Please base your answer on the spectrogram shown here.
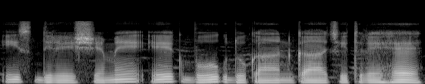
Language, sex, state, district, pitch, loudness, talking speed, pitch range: Hindi, male, Jharkhand, Ranchi, 100 Hz, -19 LUFS, 125 wpm, 100-110 Hz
